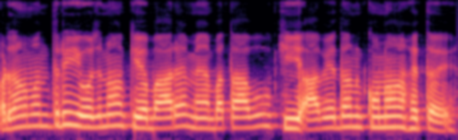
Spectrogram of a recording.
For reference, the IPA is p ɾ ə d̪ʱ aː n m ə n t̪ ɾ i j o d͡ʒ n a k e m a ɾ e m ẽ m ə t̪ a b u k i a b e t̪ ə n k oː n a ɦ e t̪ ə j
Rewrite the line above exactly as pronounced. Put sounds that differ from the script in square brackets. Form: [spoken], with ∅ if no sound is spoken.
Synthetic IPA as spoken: p ɾ ə d̪ʱ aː n m ə n t̪ ɾ i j o d͡ʒ n a k e [b] a ɾ e m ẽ [b] ə t̪ a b u k i a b e [d̪] ə n k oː n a ɦ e t̪ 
